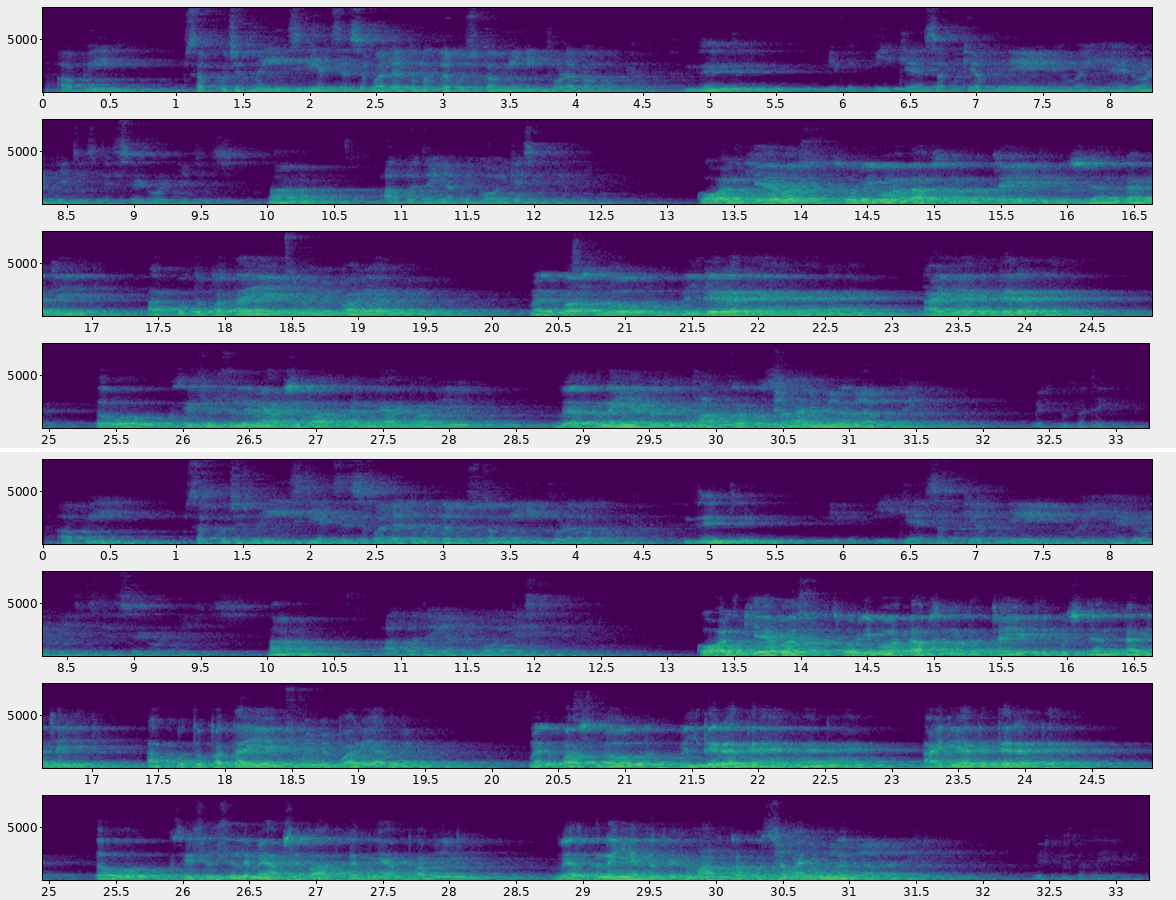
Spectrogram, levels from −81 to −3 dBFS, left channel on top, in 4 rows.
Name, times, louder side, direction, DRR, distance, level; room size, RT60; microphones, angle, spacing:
voice 1, 0.1-0.6 1.0-4.5 5.8-9.7 10.8-12.6 18.3-18.6 20.5-20.8 23.2-23.7 25.5-25.8 29.7-31.7 32.4-33.0, left 1 dB, 45° left, -3 dB, 1.5 m, -39 dB
voice 2, 4.8-5.4 10.0-10.4 13.2-17.0 17.4-19.5 20.3-22.8 23.2-24.4 25.3-28.1 28.8-31.0, right 1 dB, 65° right, -4 dB, 2.0 m, -28 dB
18.5 x 7.7 x 8.1 m, 2.5 s
head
